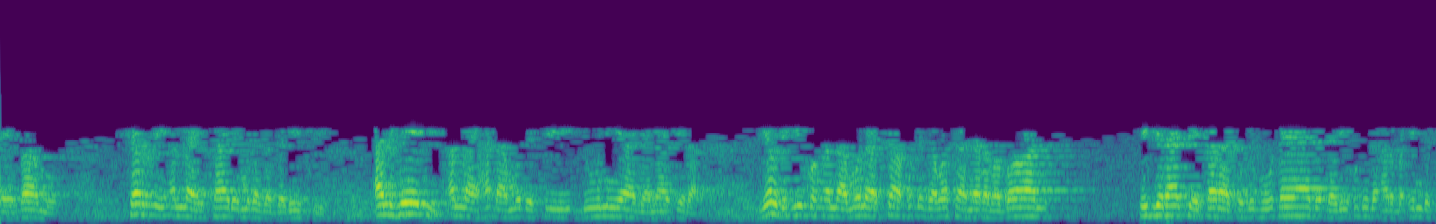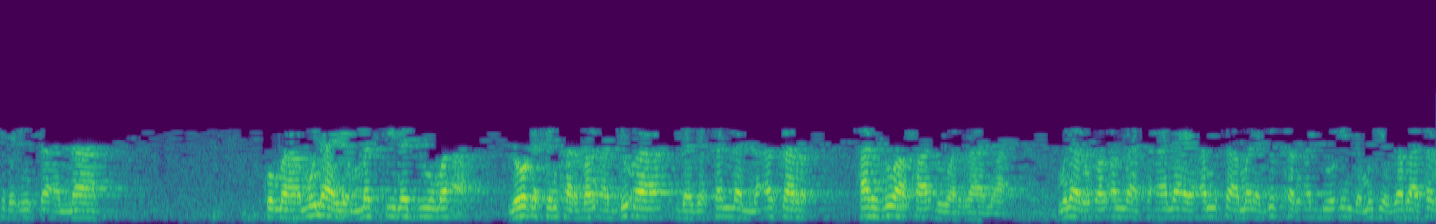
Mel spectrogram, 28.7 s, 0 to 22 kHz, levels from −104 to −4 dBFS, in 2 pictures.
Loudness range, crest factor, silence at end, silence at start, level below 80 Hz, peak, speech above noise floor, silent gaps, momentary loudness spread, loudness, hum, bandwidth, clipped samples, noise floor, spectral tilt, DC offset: 4 LU; 18 dB; 0 s; 0 s; -72 dBFS; -8 dBFS; 26 dB; none; 12 LU; -26 LUFS; none; 2.1 kHz; under 0.1%; -51 dBFS; -13.5 dB/octave; under 0.1%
